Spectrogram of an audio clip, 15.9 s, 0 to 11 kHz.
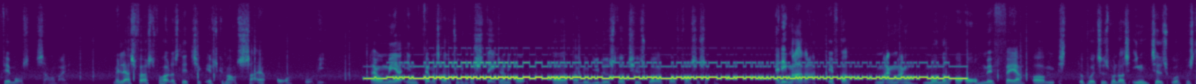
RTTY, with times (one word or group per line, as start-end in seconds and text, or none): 5.6-6.1 ALL
6.3-6.6 IN
6.8-7.5 GOOD
7.6-8.6 TIME,
8.8-9.3 AS
9.4-9.9 THE
10.1-10.8 FIGS
10.9-11.3 IN
11.4-12.7 AUGUST.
